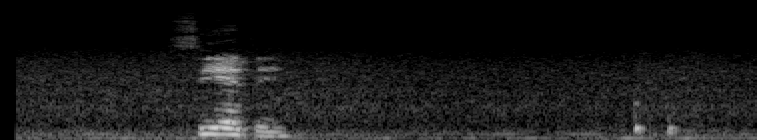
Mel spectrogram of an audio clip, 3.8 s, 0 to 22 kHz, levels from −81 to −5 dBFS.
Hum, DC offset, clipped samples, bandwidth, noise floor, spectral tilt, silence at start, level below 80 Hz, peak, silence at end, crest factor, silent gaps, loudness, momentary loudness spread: none; under 0.1%; under 0.1%; 13.5 kHz; -54 dBFS; -6 dB/octave; 0.45 s; -54 dBFS; -12 dBFS; 0.3 s; 22 dB; none; -28 LUFS; 28 LU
